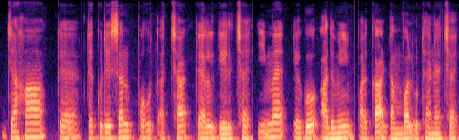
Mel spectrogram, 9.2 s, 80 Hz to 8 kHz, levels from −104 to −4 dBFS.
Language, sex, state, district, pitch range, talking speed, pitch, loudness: Maithili, male, Bihar, Samastipur, 120-135 Hz, 105 wpm, 125 Hz, -17 LUFS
